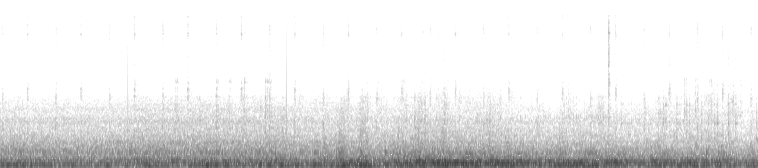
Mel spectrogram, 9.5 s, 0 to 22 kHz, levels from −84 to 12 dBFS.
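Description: From 1.60 s to 3.58 s a doubled audio track appears: a second full-band copy of the sound trails the original by roughly 0.7 s, a few dB quieter. It starts and stops abruptly and carries no decay or room colour, which separates it from an echo or reverb. The likely cause is a second capture path or an edit holding two copies out of step.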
